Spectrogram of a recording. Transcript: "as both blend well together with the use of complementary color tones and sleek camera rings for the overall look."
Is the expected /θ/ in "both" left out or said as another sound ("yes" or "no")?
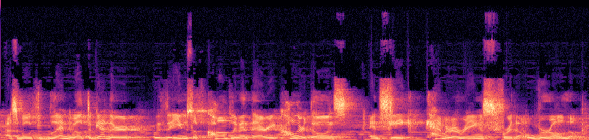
no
